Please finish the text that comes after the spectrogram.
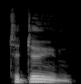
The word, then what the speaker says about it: Tudum: I too would have called it dumb because that's how it's spelled. But everyone, the hosts, everyone make sure to say to doom.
